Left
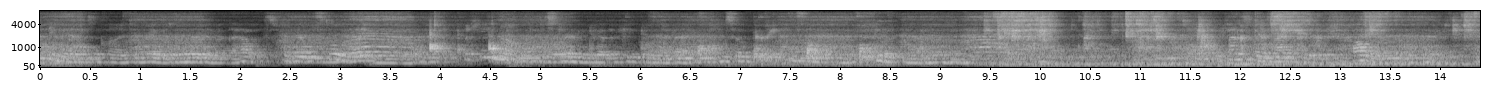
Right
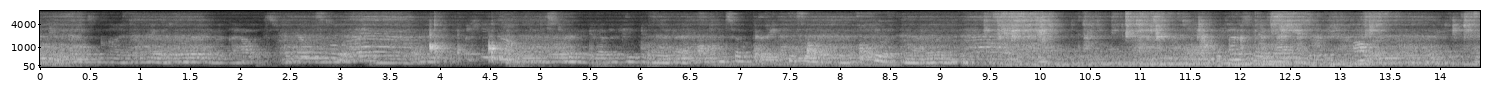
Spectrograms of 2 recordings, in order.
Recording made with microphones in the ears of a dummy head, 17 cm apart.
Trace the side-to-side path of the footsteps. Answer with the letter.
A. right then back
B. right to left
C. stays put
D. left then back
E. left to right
D.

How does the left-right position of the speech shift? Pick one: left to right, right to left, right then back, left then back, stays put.
right then back.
